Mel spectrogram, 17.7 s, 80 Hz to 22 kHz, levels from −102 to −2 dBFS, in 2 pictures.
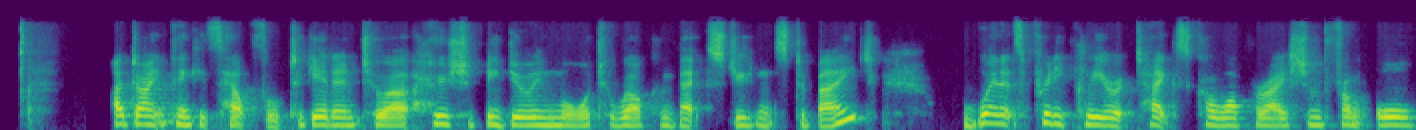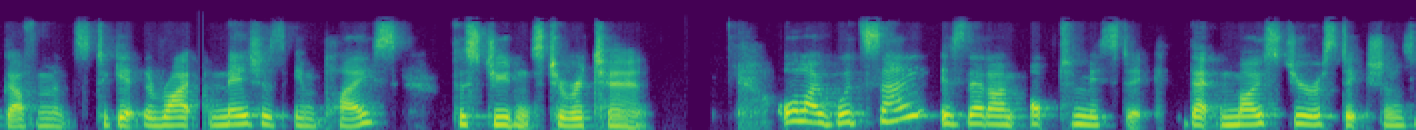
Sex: female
